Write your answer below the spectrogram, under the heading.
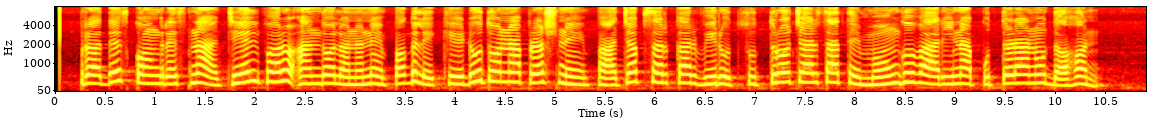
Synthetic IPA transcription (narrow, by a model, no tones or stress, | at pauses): pɾəd̪eʃkɔ̃ŋɡɾesnad͡ʒelbʱəɾoʔãnd̪olənnepəɡlekʰeɽut̪onapɾəʃneb̥ʱad͡ʒəpsəɾkaɾʋiɾud̪ʱsut̪ɾot͡ʃaɾsat̪ʰemɔ̃ŋɡʋaɾinapʊt̪ɽanũd̪əɦən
